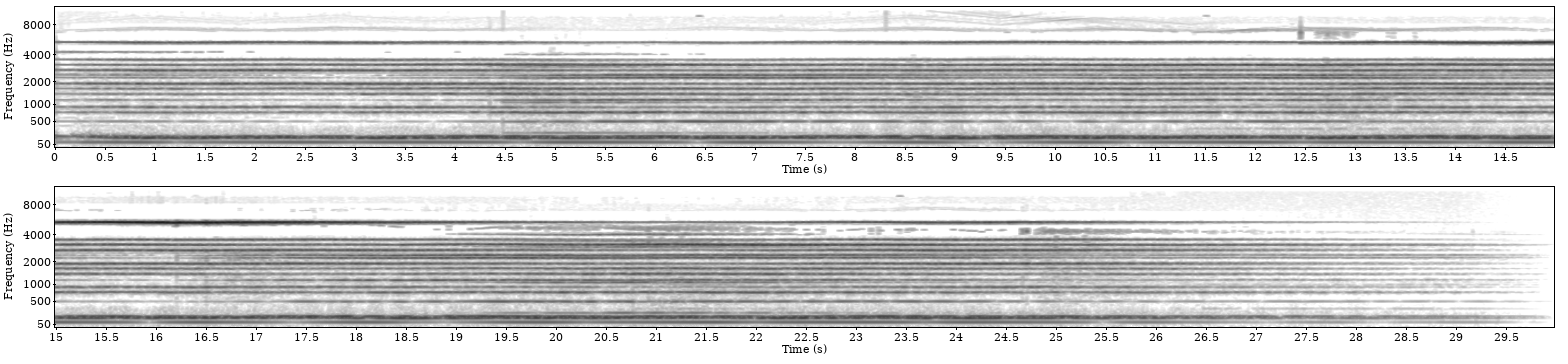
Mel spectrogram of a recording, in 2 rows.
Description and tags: THE REAL VIRUS 06 - BELL DRONE - E3
Drone bell sound. Ambient landscape. All done on my Virus TI. Sequencing done within Cubase 5, audio editing within Wavelab 6.
ambient, bell, drone, multisample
